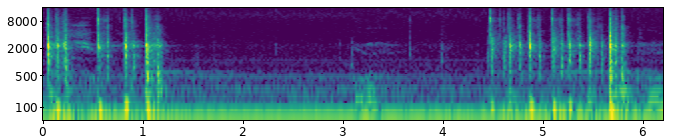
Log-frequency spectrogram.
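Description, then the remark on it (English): Crisp computer keyboard typing in two bursts of rapid clicks, separated by a few seconds of near silence with a faint low murmur in the middle. “Let's see, what could I, let me play something while I'm typing this so you're not just sitting here bored.”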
